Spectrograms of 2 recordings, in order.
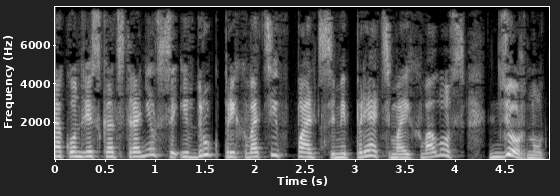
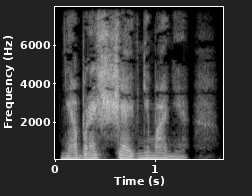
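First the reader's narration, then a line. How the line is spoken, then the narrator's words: Whisper. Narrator (Russian): прошептала я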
